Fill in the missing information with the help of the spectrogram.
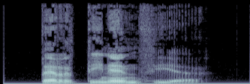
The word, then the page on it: pertinencia: espagnol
